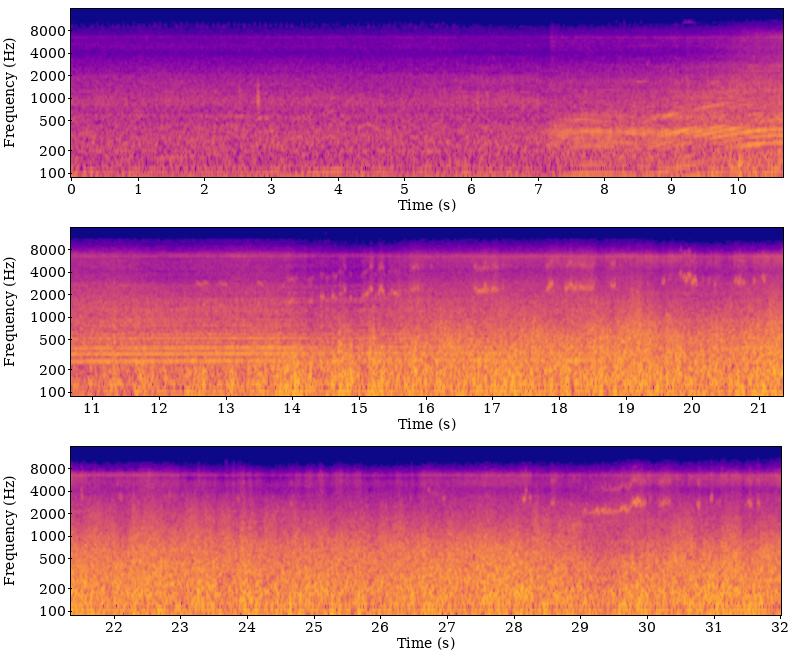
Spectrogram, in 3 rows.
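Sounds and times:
road noise: 0.0 - 32.0
scooter engine: 5.9 - 32.0
wind noise on microphone: 7.1 - 32.0.

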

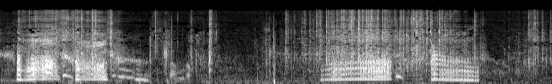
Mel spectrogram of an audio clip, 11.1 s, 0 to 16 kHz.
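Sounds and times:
person imitating truck engine: 0.3 - 3.9, 6.4 - 9.7.

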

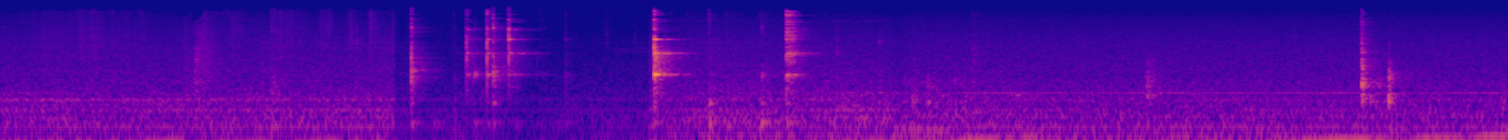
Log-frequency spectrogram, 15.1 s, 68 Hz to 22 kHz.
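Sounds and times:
spoon clinking against glass bowl: 4.6 - 5.8, 6.5 - 7.0, 7.8 - 8.2.

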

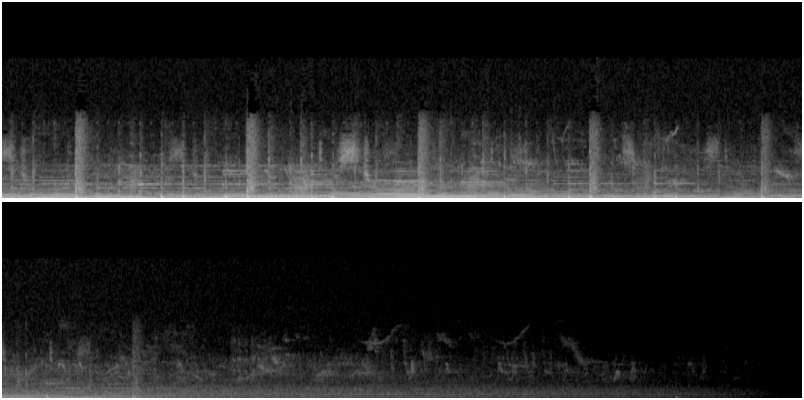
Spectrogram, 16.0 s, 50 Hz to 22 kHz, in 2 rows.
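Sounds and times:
background music: 0.0 - 10.1
birds chirping: 0.0 - 16.0
outdoor ambience: 0.0 - 16.0.

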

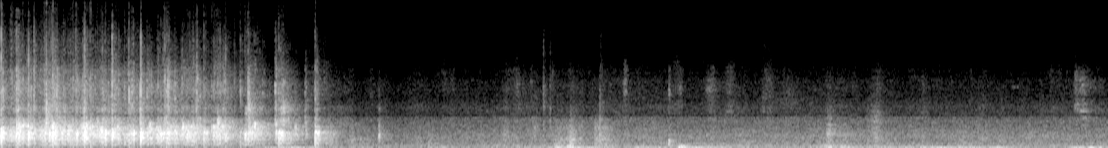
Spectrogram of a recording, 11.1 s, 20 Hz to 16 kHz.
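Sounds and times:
audience applause: 0.0 - 3.9.

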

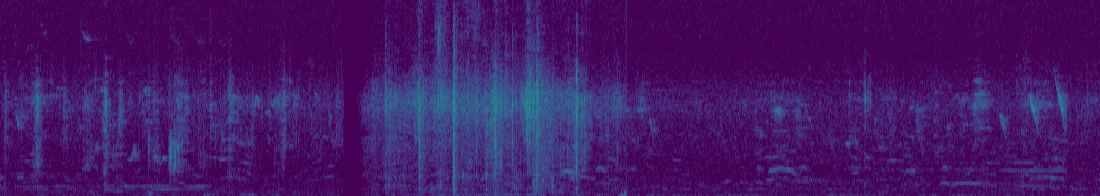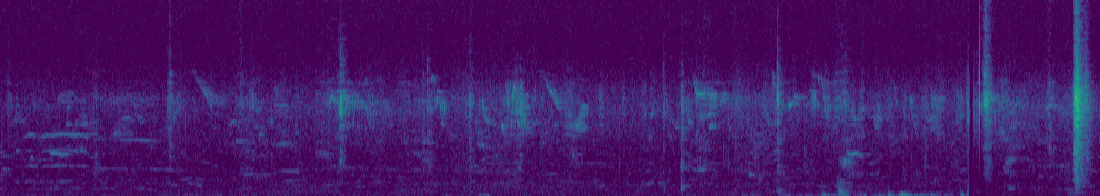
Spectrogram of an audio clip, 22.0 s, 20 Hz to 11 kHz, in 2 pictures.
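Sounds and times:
birds chirping: 4.4 - 20.7.

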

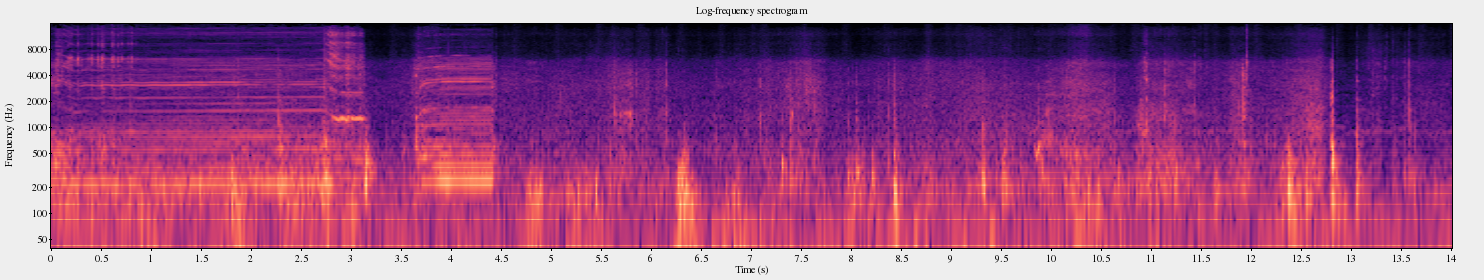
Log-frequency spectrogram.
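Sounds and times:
steady low rumble: 4.4 - 14.0.

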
